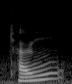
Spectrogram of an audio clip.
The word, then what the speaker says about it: Chen: would Okay, you in proper Mandarin pronunciation is Chen, Chen, like Chang, Chen, Chang.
